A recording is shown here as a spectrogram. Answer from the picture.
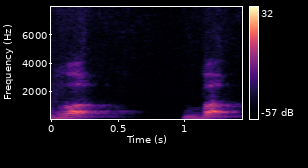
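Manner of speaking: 'va' as a v, not a rounded w; dental-labial v. Shown as a demonstration. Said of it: "upper teeth is coming in contact".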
